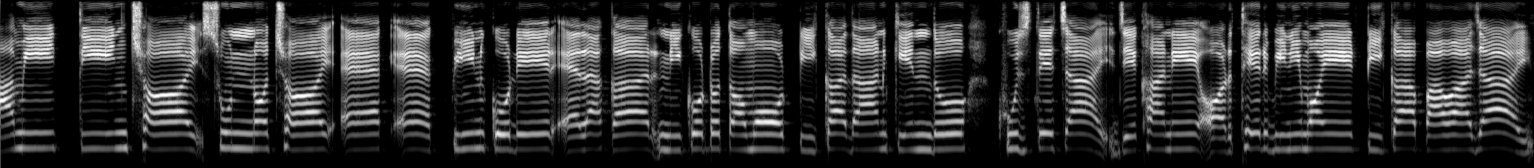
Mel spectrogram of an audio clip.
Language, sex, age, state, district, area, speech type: Bengali, female, 18-30, West Bengal, Bankura, rural, read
